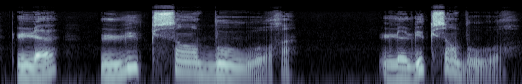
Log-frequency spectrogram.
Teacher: You don't pronounce the M at all, it's this nasal en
